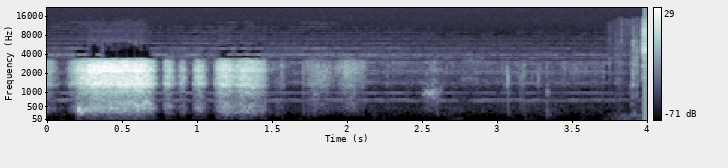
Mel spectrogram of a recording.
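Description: A person sobbing with breathy gasps, heard thin and narrow as through a telephone line: two strong sobs in the first second and a half, then a few fainter ones.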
